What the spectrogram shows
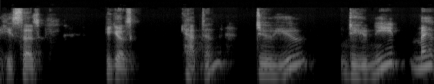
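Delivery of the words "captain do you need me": mock-meek stuttering, much higher. Recounting a character's first line to the captain, imitating a meek stutter. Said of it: "He paused, like he stuttered".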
